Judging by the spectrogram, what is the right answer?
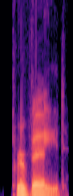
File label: "pervade", American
